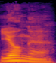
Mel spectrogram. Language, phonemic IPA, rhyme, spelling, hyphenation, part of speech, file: German, /ˈjʊŋə/, -ʊŋə, Junge, Jun‧ge, noun, De-Junge.ogg
- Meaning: 1. boy 2. jack 3. inflection of Junges: strong nominative/accusative plural 4. inflection of Junges: weak nominative/accusative singular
